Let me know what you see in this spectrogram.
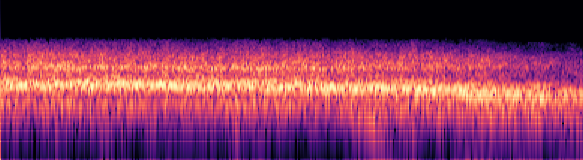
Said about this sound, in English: And here's a cheer from the men of the USS Prairie State.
